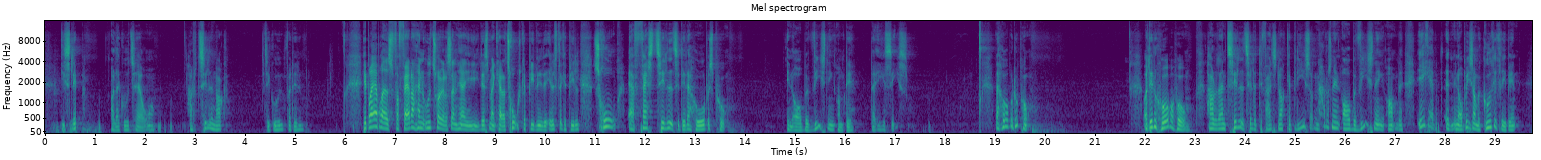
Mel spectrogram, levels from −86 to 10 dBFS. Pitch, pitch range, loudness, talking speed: 135 Hz, 110-160 Hz, -26 LUFS, 175 wpm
